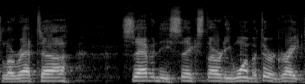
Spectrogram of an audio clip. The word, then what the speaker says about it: Loretto: let's finish up talking a little fairview okay unfortunately the girls ran into a buzzsaw loretta spelled loretto pronounced loretta 76-31 but they're a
